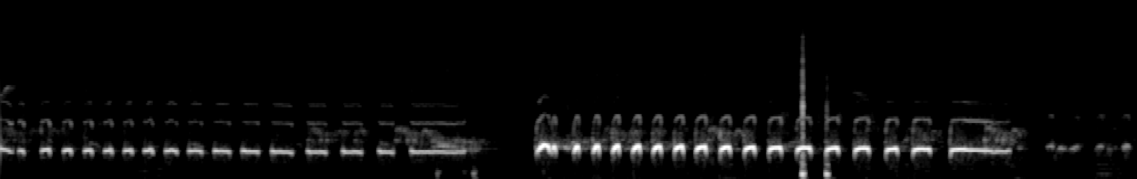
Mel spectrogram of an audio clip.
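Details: Zebra dove cooing, used as a lure to prompt other birds to sing: a long run of short, evenly spaced staccato coos at about three per second, a brief pause, then the series resumes with a single sharp click midway.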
